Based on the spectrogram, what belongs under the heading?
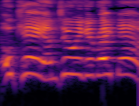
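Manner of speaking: high, loud, eager to obey; panicked compliance. Retold or imitated. Pawnbroker hurrying to obey the voice in his ear, panicked. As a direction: rush to comply out of fear.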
